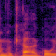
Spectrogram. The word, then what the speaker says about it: Invercargill: Going through these, life's tough when you're living on the streets, particularly the hellish inner city streets of Invercargill. Am I pronouncing that correctly? Yeah, Invercargill.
